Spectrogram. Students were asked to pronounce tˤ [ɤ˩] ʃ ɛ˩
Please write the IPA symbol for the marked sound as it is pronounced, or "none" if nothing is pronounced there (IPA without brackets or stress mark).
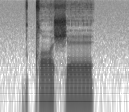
o˩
